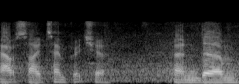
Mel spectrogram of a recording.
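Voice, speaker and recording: Clear background noise can be heard. A man talks through it at a moderate speed. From West Yorkshire, England. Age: 40s. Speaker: entrepreneur and racing driver. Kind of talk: interview answer.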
